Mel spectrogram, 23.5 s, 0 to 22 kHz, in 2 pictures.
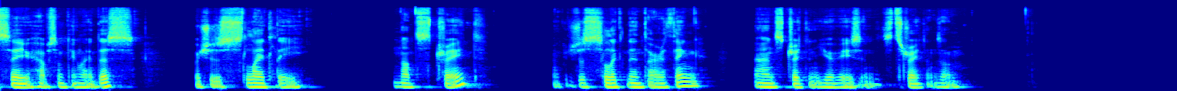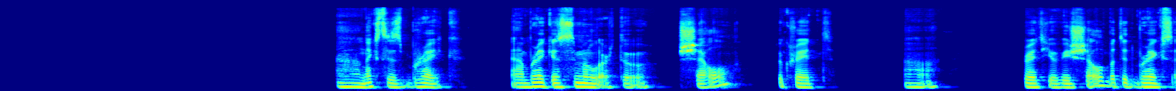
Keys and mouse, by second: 0.3 click, 1.1 click, 2.0 click, 2.6-3.6 typing, 2.9 click, 3.4 alt+middle click, 3.6 alt+right click, 4.8-5.8 typing, 5.4 click, 7.7 click, 9.7 alt+middle click, 9.9 alt+right click, 10.2 alt+middle click, 11.0 alt+Tab, 15.4 alt+Tab, 15.9-16.9 typing, 16.0 click, 17.0 click, 19.8 click, 22.3 click, 22.8 3, 23.1 click.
